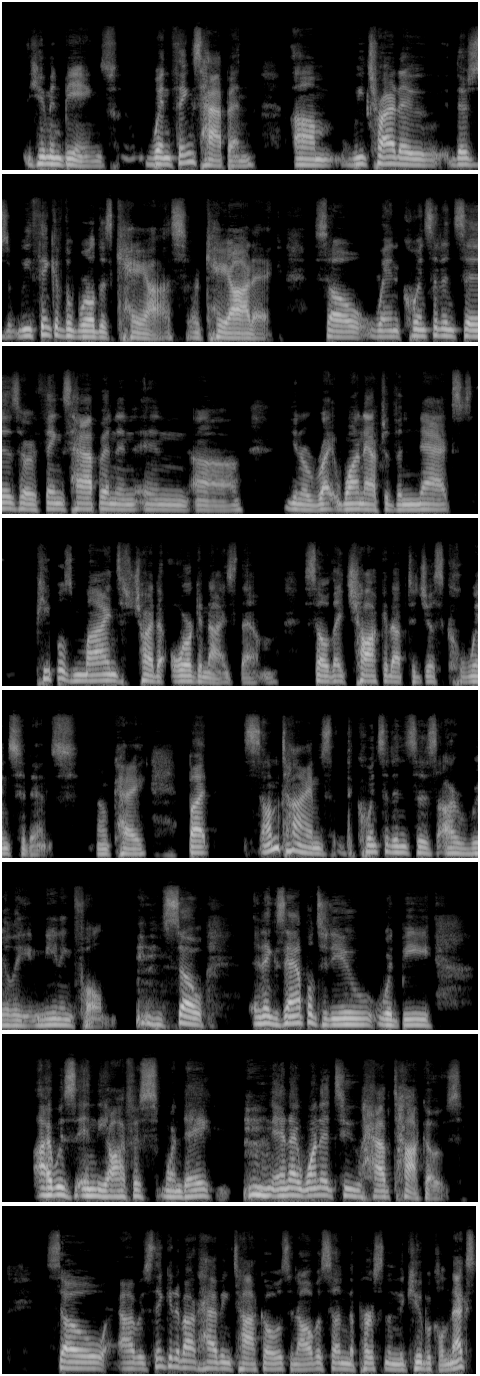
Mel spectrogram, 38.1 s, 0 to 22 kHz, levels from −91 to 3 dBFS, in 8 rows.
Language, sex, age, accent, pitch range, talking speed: English, male, 30-49, American, 120-155 Hz, 150 wpm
